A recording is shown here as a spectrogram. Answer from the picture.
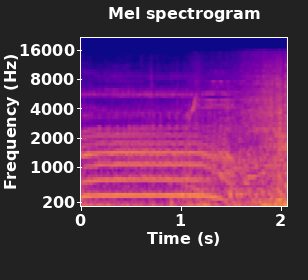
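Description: A loud, pitched cry that sweeps up, holds one note for over a second and then drops away, over a deep steady rumble.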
